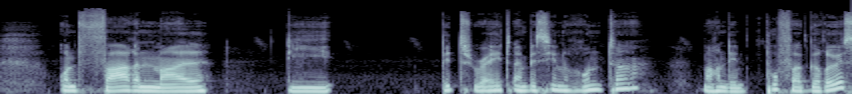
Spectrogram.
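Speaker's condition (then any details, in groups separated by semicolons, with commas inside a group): No condition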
